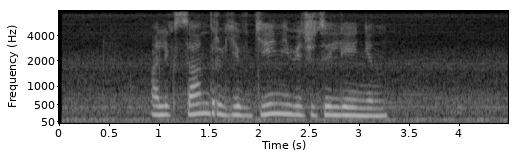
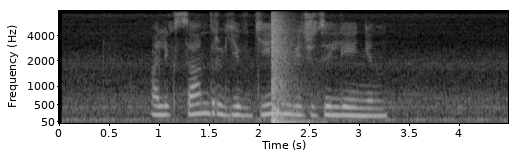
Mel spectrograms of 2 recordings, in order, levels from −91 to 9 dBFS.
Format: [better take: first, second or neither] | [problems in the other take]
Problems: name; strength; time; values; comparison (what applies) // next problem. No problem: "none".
first | background sound (Microwave oven); 5 dB above the speech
